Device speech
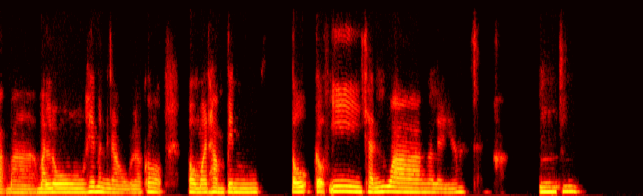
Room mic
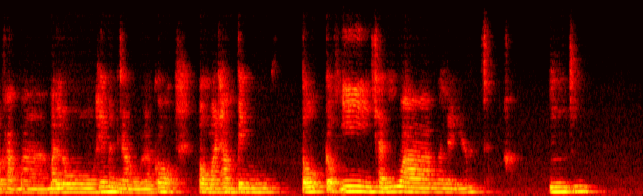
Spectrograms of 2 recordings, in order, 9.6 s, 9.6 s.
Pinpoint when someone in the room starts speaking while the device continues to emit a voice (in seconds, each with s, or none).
none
